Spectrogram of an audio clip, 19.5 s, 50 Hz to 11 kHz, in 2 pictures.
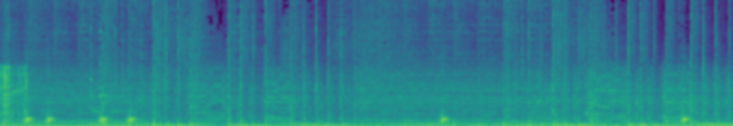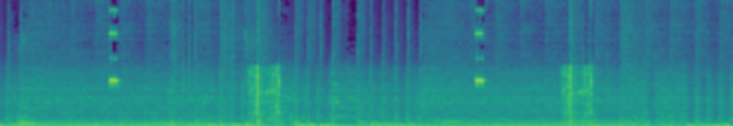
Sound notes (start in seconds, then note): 0.0 sound--Camera snap shot; 1.2 sound: email alert; 11.2 sound--Beep; 11.5 sound -- Camera snap shot; 16.1 sound--Beep; 17.2 sound -- Camera snap shot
